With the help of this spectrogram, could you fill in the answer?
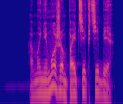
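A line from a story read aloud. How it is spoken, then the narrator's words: Whisper. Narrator (Russian): прошептал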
